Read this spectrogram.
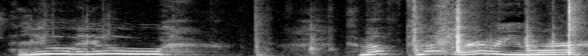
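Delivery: high, loud singsong call. Pretend. Crafter calling to a lost stamp, high singsong. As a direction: coax it out like hide and seek.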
